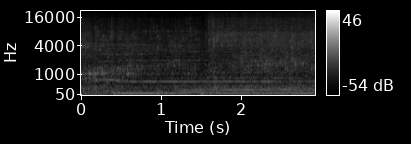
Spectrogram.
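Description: Water pours steadily into a pot of curry being cooked, a continuous rushing splash close by that swells slightly in brightness partway through, with a low hum underneath.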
